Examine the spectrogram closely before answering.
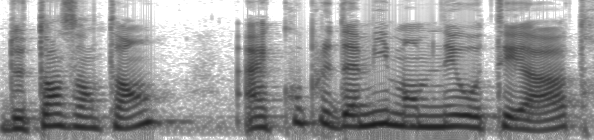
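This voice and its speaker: In a very clean recording with a silent background, a woman talks at a medium pitch with a dark, mellow tone. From Paris. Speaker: retired farm worker. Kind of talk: testimony.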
